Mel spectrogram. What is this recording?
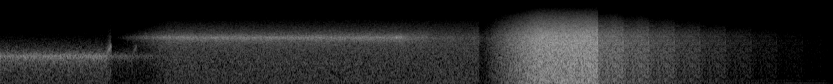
Sound effects > Experimental
Analog Bass, Sweeps, and FX-071
sci-fi, bass, retro, bassy, sfx, electro, robotic, complex, basses, trippy, vintage, dark, alien, effect, analogue, electronic, mechanical, machine, pad, sweep, synth, robot, oneshot, fx, sample, weird, analog, snythesizer, korg, scifi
